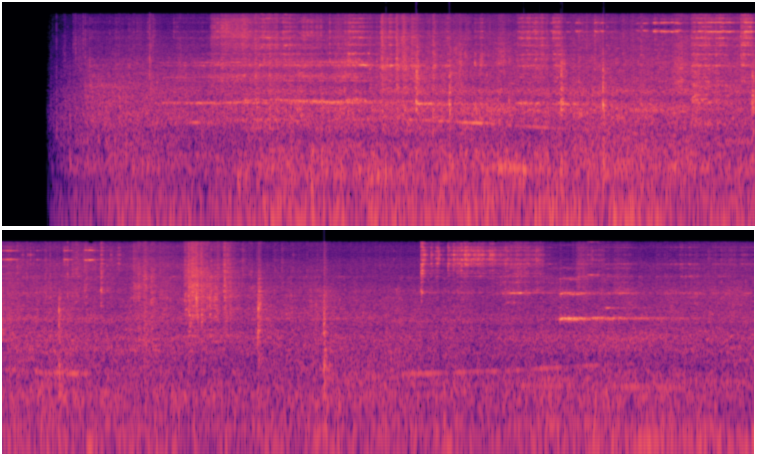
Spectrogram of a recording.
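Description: A tram's motor whines, rising and falling in pitch.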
